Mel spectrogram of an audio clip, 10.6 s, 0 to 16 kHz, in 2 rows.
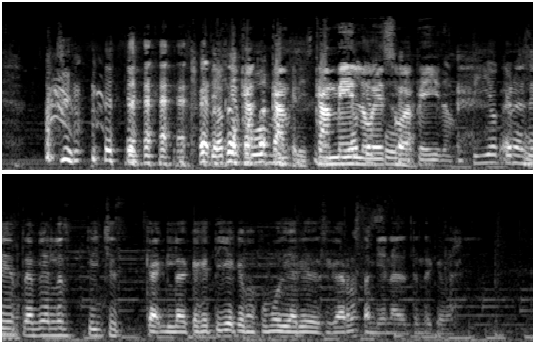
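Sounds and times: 
harsh rapid coughs: 0.4s - 1.2s
person laughing: 0.5s - 2.4s
speech: 0.6s - 10.1s.

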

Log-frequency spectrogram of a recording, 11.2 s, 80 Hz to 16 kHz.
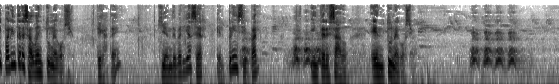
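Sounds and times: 
speech: 0.0s - 2.5s, 3.2s - 5.3s, 6.2s - 8.5s, 9.4s - 10.4s
dog barking: 4.7s - 5.2s, 5.8s - 6.8s, 9.4s - 10.5s.

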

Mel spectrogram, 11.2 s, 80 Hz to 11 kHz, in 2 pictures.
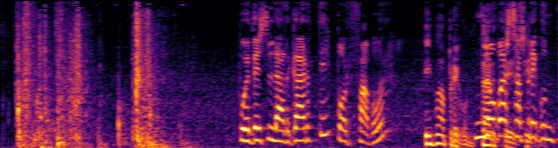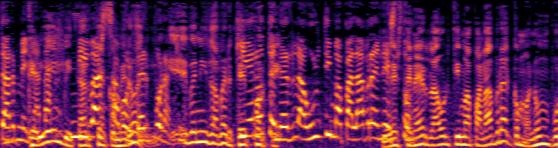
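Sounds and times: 
door latch and handle clunking and rattling: 0.0s - 2.0s
speech: 2.4s - 11.1s.

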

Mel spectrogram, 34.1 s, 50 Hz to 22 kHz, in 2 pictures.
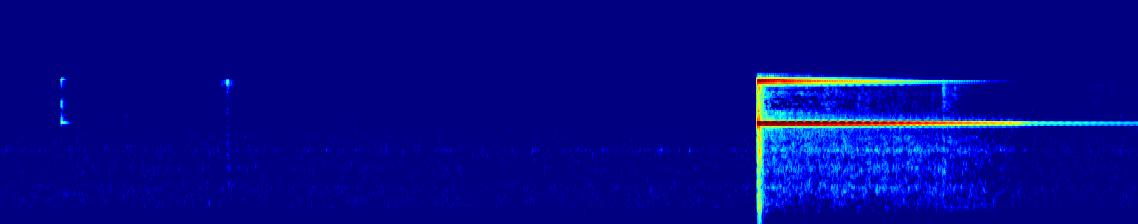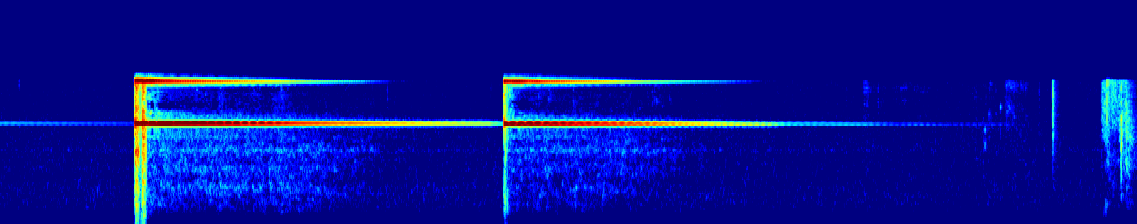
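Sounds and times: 
meditation bells ringing: 11.4s - 18.3s, 19.1s - 31.3s.

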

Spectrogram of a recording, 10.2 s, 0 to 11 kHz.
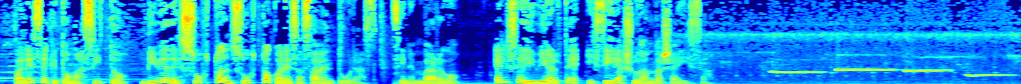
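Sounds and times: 
speech: 0.2s - 7.2s
person whistling clear sustained notes: 7.7s - 10.2s.

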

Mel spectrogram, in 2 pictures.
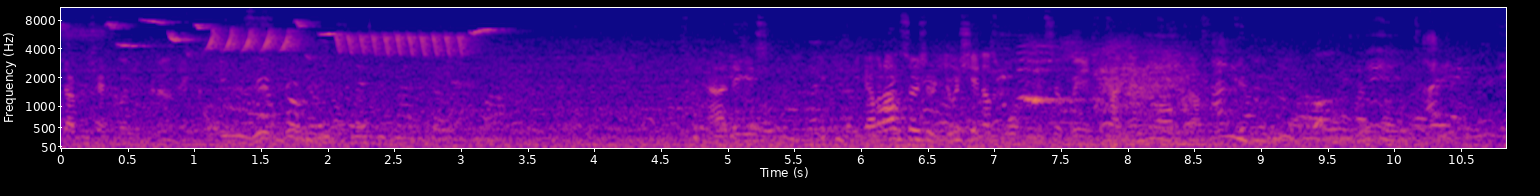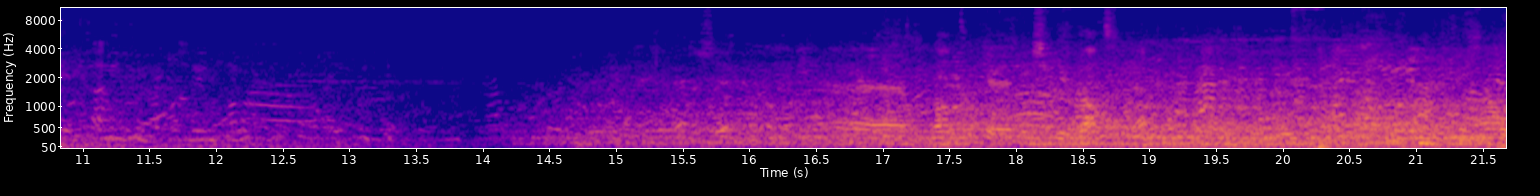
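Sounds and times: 
birds singing in rapid trills and chirps: 0.0s - 3.5s
crowd chatter outdoors: 0.0s - 21.6s.

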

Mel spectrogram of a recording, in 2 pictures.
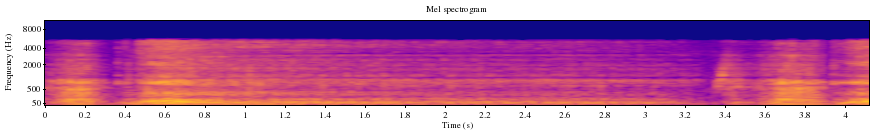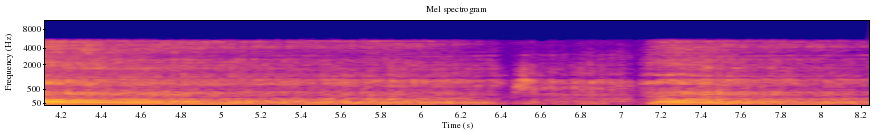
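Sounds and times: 
tiger roaring: 0.0s - 8.2s.

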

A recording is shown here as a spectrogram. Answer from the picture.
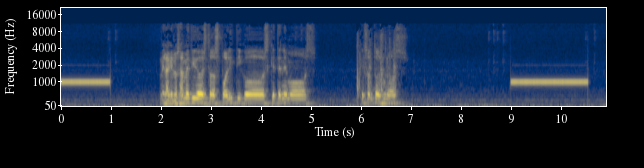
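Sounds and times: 
high-pitched censor bleep tone: 0.0s - 1.0s, 9.0s - 10.6s
speech: 2.0s - 5.1s, 5.9s - 7.0s.

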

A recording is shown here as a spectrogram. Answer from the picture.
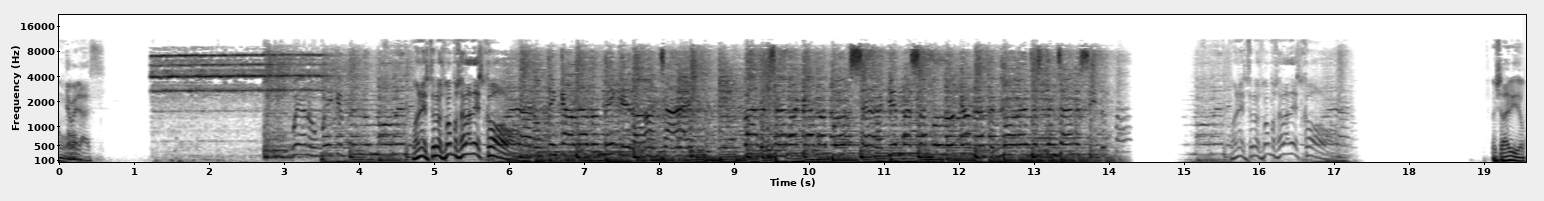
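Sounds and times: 
speech: 0.0s - 0.6s, 3.8s - 14.2s, 15.9s - 17.3s, 19.2s - 19.5s
loud upbeat TV sitcom theme song: 2.8s - 14.4s.

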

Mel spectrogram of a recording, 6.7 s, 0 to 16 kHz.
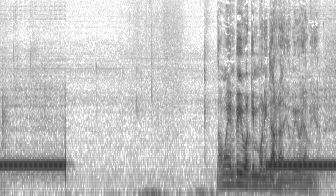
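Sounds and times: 
telephone dial tone while calling a guest: 0.0s - 1.4s, 5.3s - 6.7s
faint noise: 0.0s - 6.7s
speech: 4.4s - 6.4s.

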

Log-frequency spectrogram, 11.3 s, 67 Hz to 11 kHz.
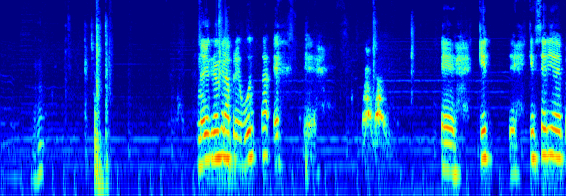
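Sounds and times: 
speech: 0.6s - 1.0s, 4.0s - 6.5s, 8.8s - 11.3s
solid door thuds: 1.7s - 2.2s.

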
